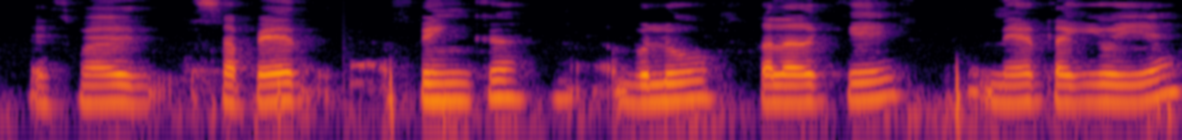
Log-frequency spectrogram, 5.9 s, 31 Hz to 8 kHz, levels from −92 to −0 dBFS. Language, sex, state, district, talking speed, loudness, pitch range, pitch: Hindi, male, Uttar Pradesh, Etah, 100 wpm, -33 LUFS, 140-160 Hz, 145 Hz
